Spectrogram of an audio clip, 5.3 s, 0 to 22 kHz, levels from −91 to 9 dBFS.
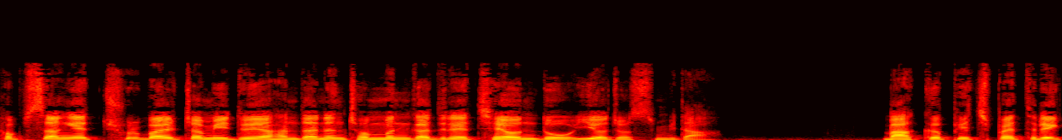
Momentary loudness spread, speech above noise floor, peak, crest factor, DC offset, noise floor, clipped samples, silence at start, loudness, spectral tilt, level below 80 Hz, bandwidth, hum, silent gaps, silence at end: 8 LU; 45 dB; -8 dBFS; 18 dB; under 0.1%; -70 dBFS; under 0.1%; 0 s; -25 LUFS; -5.5 dB/octave; -62 dBFS; 12.5 kHz; none; none; 0 s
